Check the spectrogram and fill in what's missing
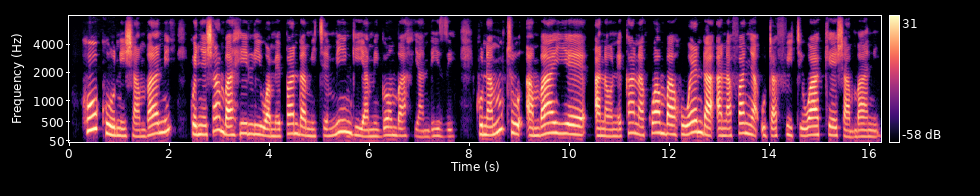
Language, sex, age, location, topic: Swahili, female, 36-49, Nakuru, agriculture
